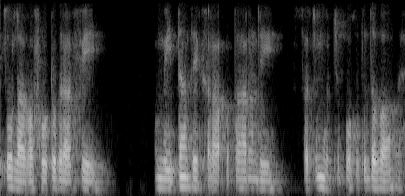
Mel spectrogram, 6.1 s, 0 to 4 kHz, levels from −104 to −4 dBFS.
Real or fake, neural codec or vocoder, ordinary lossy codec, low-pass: fake; vocoder, 22.05 kHz, 80 mel bands, Vocos; Opus, 16 kbps; 3.6 kHz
